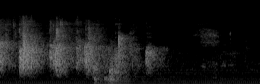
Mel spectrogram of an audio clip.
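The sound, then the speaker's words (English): An audience at a Christian service claps for Jesus together in a dense, steady patter that is loudest at first, then thins out and fades, with some voices mixed in. “Clap for Jesus and stand to your feet.”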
